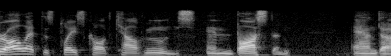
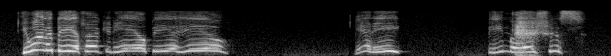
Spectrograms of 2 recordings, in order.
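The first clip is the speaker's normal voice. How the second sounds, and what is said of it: Impression of wrestler Arn Anderson. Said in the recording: “I hope I can still do Arn ... I start doing Arn”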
